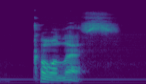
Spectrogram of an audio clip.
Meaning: 1. To join into a single mass or whole 2. To form from different pieces or elements
- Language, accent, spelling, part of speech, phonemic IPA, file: English, US, coalesce, verb, /ˌkoʊ.əˈlɛs/, En-us-coalesce.ogg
